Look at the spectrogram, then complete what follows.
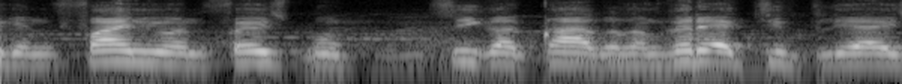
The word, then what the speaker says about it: Ntsika Qha: Ntsika Qha, that's on Facebook. You type Ntsika Qha, NTSIKAQHA. You're not supposed to say the Qha, by the way. The Qha is silent.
